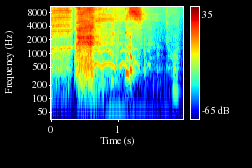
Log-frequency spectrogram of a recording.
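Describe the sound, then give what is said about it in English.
A loud, raspy wheezing inhale, then a few shorter strained, voiced gasps, as someone deliberately exaggerates heavy, wheezy breathing. “Why are you breathing weird, man?”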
